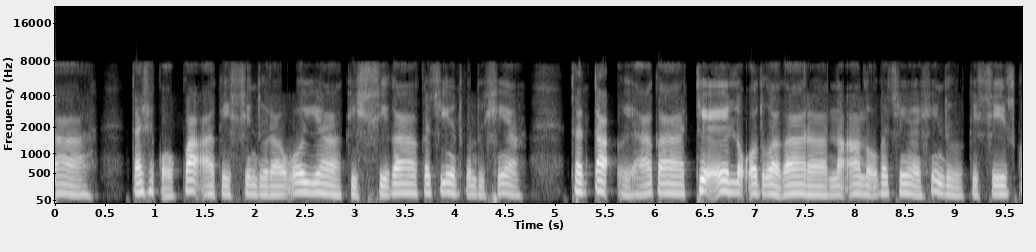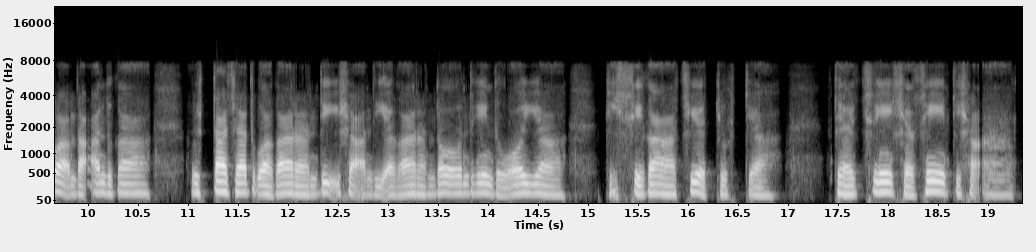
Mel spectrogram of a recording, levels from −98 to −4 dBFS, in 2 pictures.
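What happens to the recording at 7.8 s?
Nothing goes wrong at 7.8 s: the speech comes through intact, with only the light Speex coding it carries throughout.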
